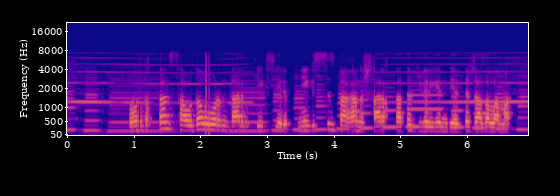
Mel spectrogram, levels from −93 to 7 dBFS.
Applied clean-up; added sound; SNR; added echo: none; Wind instrument, woodwind instrument + Wind instrument, woodwind instrument; 14 dB; none.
